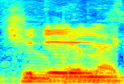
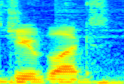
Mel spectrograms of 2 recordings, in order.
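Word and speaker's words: Juiblex: Jublex, because I keep forgetting that I am pronouncing it It's incorrectly. Jublex. Oh, Jublex, Yeah, not it Jubilex. is- I was saying Jubilex earlier. I think it is Jubilex. Oh, No, it is Jublex.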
